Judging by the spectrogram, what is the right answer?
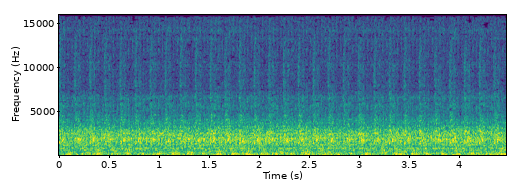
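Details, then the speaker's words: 1.6 petrol engine, block hot and near operating temperature, hot idle with a fast, light metallic clatter ticking steadily from the top, filmed close up, checking whether it fades at 3000 rpm; oil pressure lamp flickers when hot; heavily worn camshaft and bed. "я сейчас постараюсь это клацанье поближе снять а ну затихает или нет при 3000"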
